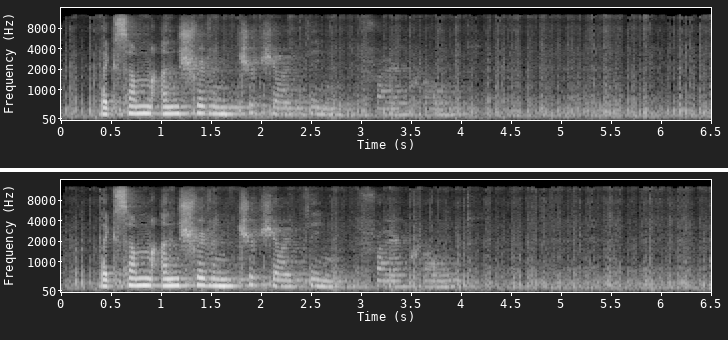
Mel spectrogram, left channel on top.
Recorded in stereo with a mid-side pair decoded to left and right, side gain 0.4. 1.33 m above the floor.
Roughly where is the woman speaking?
Ahead.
